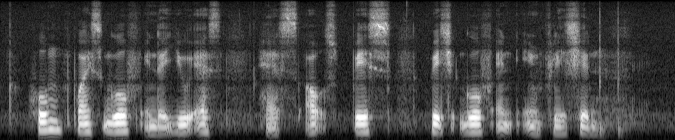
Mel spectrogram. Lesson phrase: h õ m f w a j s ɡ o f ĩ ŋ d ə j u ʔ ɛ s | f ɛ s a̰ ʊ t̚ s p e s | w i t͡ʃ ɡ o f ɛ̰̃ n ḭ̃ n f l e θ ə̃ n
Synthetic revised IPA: h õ m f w a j s ɡ o f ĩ n d ə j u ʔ ɛ s | h ɛ s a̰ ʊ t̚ s p e s | w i t͡ʃ ɡ o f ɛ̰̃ n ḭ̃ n f l e ʃ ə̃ n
